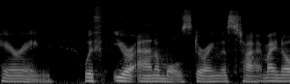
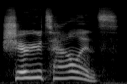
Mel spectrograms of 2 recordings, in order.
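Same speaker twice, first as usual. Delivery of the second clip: high, loud, rallying shout; mock scream; 10 semitones higher, 7 dB louder, slower than usual. Jupiter in Aries urging hesitant Virgo on, mock scream. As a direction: holler it like an eager hype call. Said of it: "Jupiter in Aries screams".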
